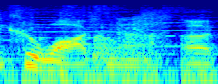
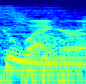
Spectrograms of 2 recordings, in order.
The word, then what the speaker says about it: Kuwanger: It might be Kuwagna. No. It's pronounced Kuwanger in the PSP remake, so...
